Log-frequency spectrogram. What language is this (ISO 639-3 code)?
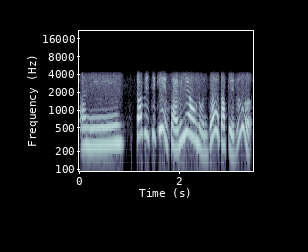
nep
